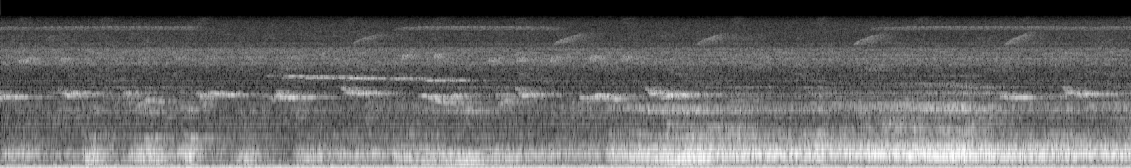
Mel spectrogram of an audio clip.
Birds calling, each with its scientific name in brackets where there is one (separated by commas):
Hauxwell's Thrush (Turdus hauxwelli), Amazonian Grosbeak (Cyanoloxia rothschildii)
